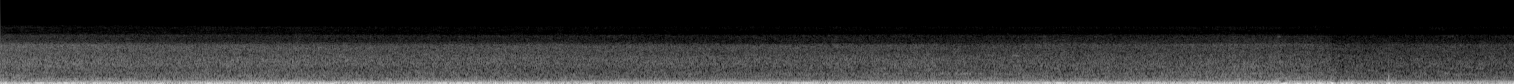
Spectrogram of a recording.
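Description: Steady low rumble of road traffic and vehicle engines, with a constant low hum underneath.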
